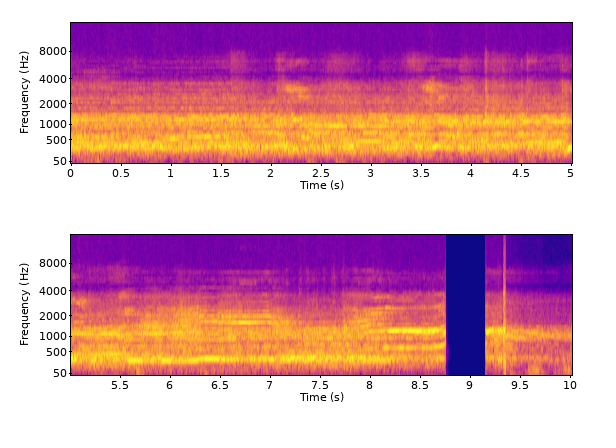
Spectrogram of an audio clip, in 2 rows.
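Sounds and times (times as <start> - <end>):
film music with held notes: 0.0 - 9.4.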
